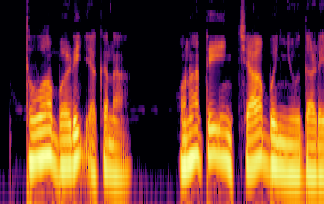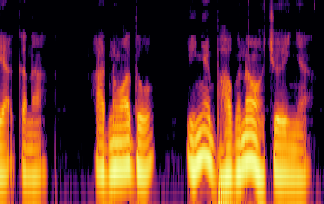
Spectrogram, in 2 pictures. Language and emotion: Santali, sad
